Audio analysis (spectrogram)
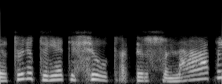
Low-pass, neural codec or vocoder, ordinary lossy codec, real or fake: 7.2 kHz; codec, 16 kHz, 2 kbps, FreqCodec, smaller model; AAC, 64 kbps; fake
